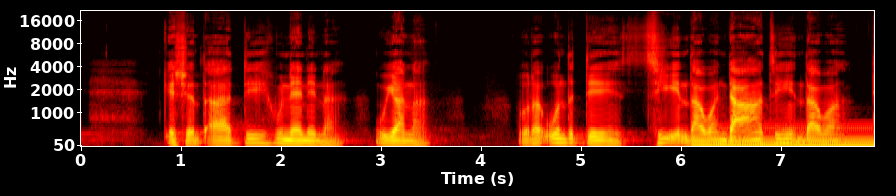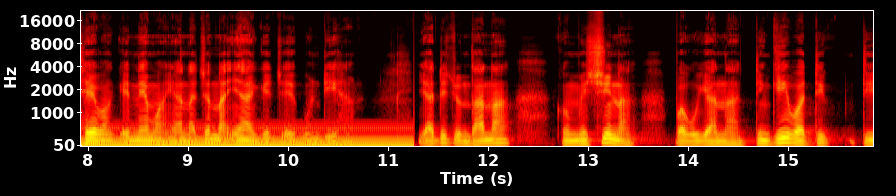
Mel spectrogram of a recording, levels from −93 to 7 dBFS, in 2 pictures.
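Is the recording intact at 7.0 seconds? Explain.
No, mains hum runs from 6.10 to 11.25 s, so 7.0 s falls inside it. The power line is leaking into the signal path, as happens with a ground loop or a transformer sitting close to the cabling, and it rides along with the speech as a steady low 50 Hz drone with a few low harmonics above it. Here the hum is roughly as loud as the speech itself, so it competes openly rather than sitting in the background.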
